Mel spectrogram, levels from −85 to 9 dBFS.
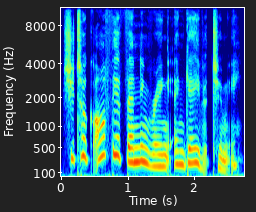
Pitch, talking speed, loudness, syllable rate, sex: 240 Hz, 240 wpm, -17 LUFS, 5.0 syllables/s, female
